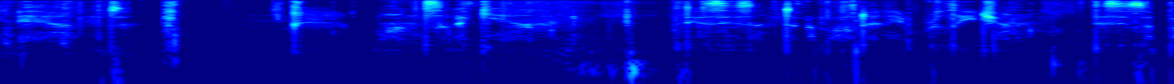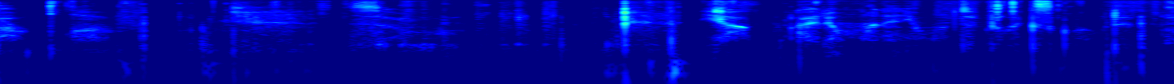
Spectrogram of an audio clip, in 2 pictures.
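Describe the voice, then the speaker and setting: Whispering at a very slow pace with long, frequent pauses, against noticeable background noise. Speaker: ASMR creator. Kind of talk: ASMR whispered reading.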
